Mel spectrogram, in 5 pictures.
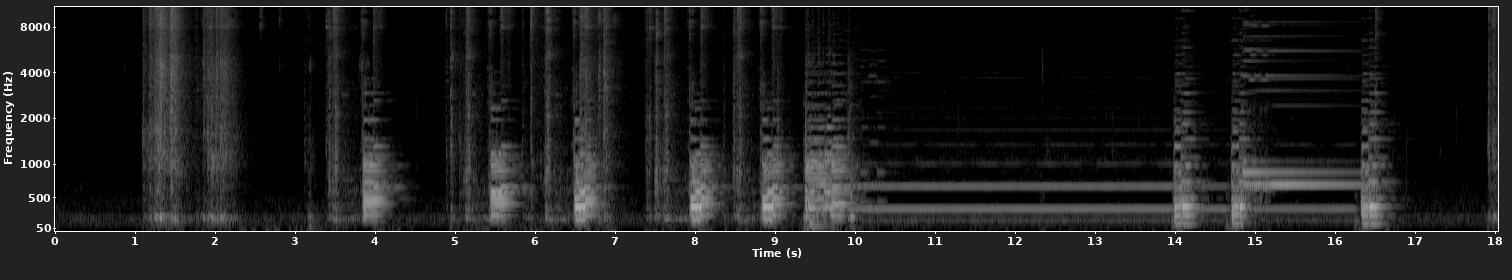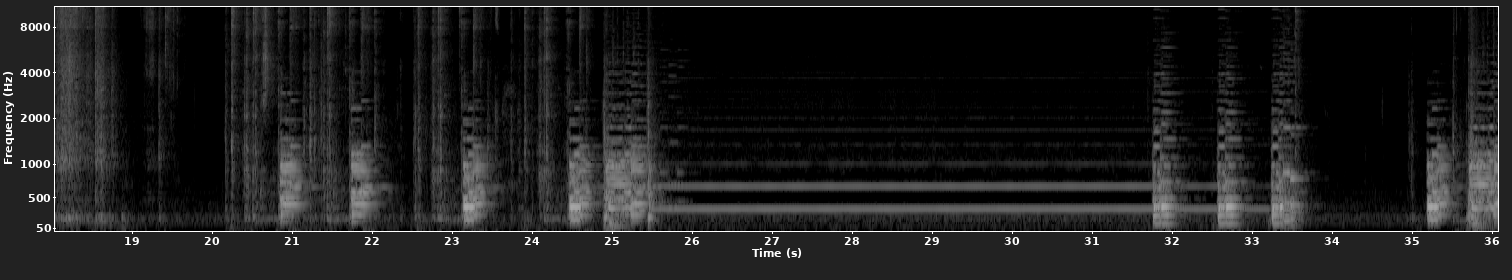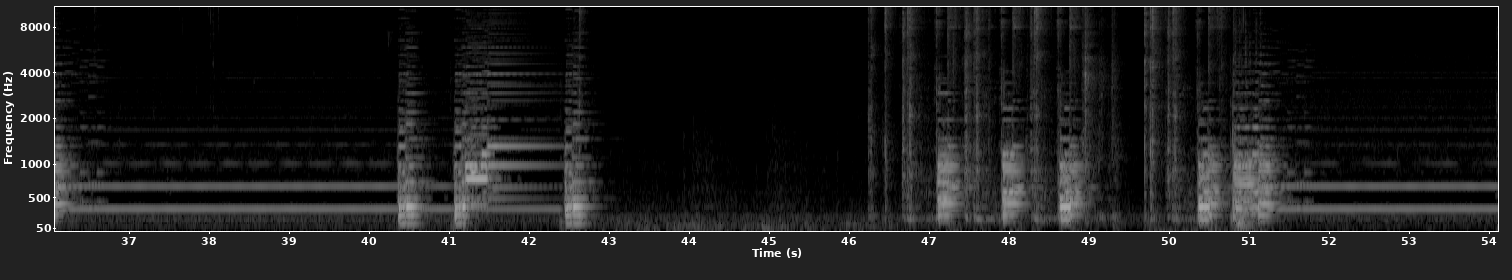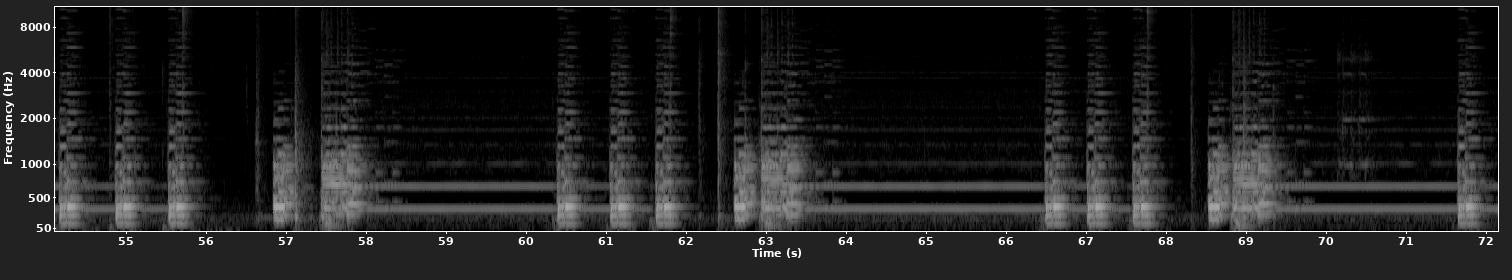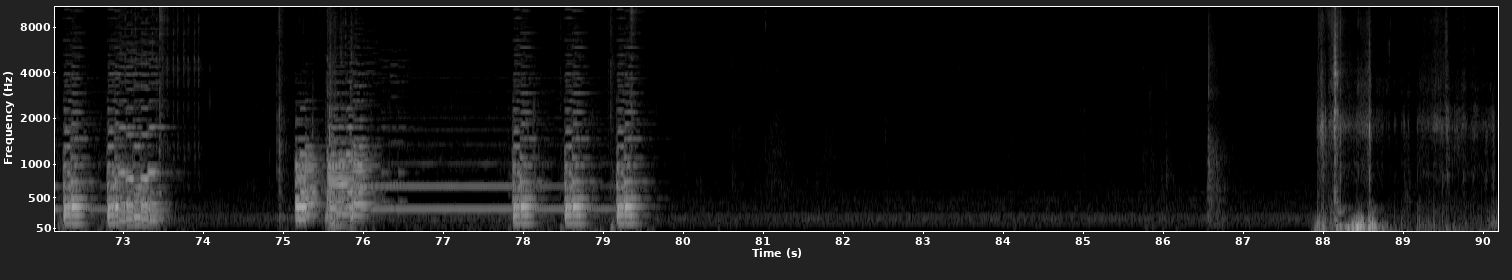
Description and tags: SLOT PLAY NG
General slot play on Japanese Slot Machine. Tascam D-100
